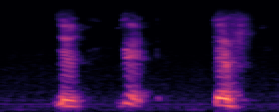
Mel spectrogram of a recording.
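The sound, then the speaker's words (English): Three short, husky coughs from one person, spaced about half a second apart, each a brief burst with a throaty, voiced edge and no talking; a lingering cough just after getting over a cold. “Pardon me, I had just gotten over a cold, so I still got a bit of a cough.”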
